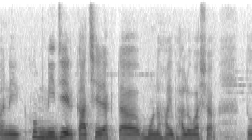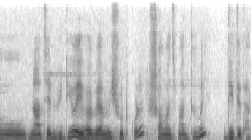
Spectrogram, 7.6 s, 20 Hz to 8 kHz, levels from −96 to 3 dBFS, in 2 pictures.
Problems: constant background noise, continuous background conversations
